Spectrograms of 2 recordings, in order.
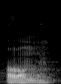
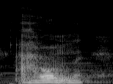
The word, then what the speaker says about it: Aum: Et pranava, c'est le nom du mantra Om, ou plus précisément prononcé Aum.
